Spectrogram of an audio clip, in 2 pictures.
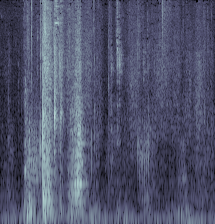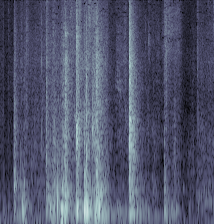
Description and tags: moving junk debris to open blocked apartment back door wood
junk, moving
